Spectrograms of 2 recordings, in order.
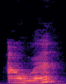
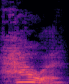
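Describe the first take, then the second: First: The word begins with no h sound. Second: The word begins with an audible h sound. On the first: The speaker calls it right. "there's an, a, a letter H at the beginning, but it's silent" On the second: The speaker calls it wrong. "you don't say hour"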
